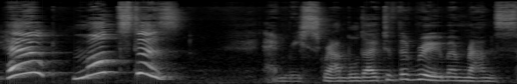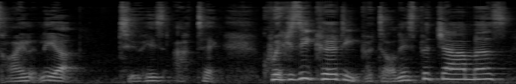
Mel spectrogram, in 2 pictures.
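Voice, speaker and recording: A woman reading a story to children as host, dramatic, with a way of dropping into suspenseful hush. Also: on the low side. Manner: dramatic, with hushed suspenseful drops.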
